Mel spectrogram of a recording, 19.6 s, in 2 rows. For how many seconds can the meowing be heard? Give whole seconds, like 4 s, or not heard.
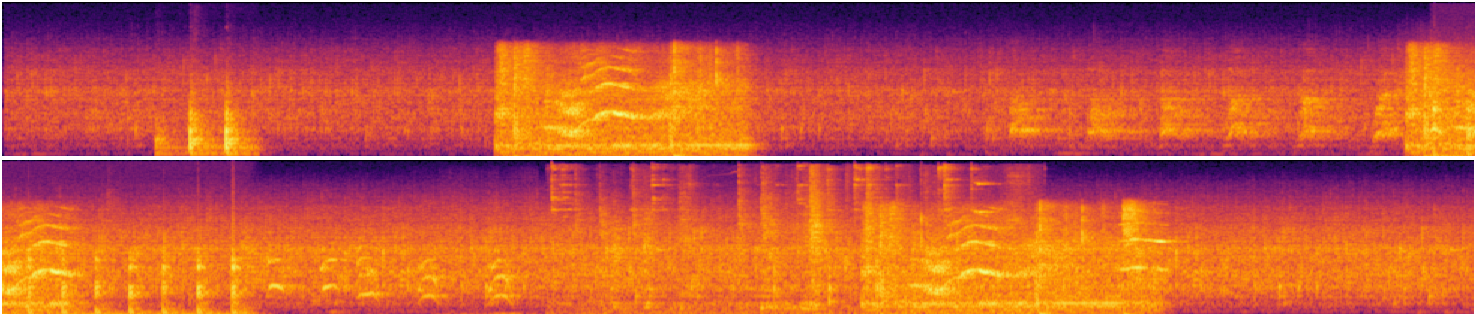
5 s.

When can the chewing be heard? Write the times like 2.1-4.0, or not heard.
not heard.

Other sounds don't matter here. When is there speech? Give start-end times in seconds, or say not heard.
not heard.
